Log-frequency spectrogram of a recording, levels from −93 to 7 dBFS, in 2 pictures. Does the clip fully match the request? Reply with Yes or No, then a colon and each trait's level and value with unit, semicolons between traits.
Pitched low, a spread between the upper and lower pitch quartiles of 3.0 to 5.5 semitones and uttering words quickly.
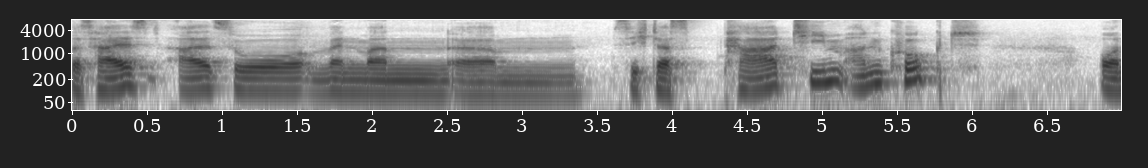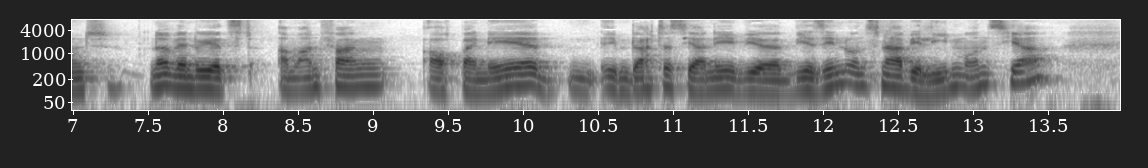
No: low, 115 Hz; average, 4.7 semitones; average, 140 wpm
